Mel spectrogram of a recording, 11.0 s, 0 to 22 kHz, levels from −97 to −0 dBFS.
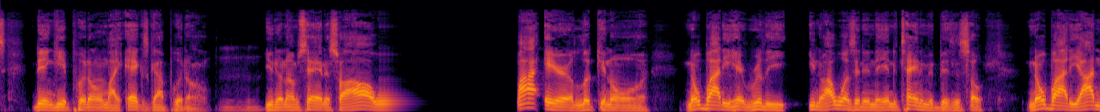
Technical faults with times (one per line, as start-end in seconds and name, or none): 3.79-5.20 long network dropout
